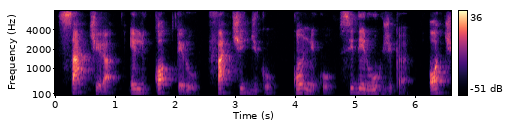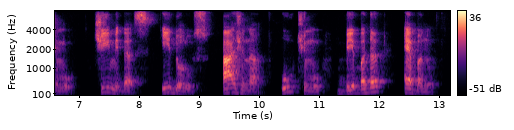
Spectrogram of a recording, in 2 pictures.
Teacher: São palavras com força na antepenúltima. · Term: Proparoxítonas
